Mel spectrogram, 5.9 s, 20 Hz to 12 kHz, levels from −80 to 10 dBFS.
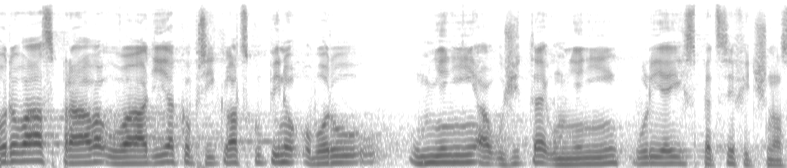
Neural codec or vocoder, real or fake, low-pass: vocoder, 48 kHz, 128 mel bands, Vocos; fake; 10.8 kHz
